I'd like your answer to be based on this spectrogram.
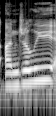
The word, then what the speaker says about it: Anjali: It's Anjali, and it's spelled A-N-J-A-L-I, but I never went by that.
